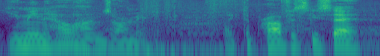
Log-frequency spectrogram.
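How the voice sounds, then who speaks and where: An actor playing an eager, questioning teenage warrior son in a video game, earnest and youthful. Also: male voice, on the high side, a little fast, fairly bright tone, a little hiss or hum, natural voice, low-quality recording. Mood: earnest, thoughtful. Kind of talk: cinematic video game acting.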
